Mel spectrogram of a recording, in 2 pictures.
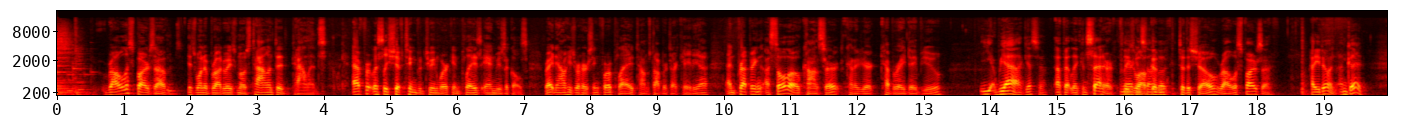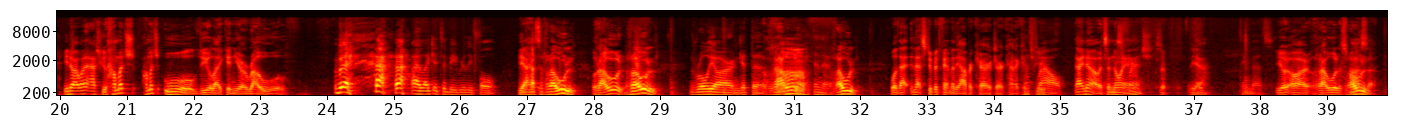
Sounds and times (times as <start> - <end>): Speech: 0.7 - 13.3, 13.9 - 23.4, 25.3 - 39.9.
